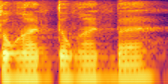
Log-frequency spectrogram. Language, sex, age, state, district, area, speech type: Manipuri, male, 45-60, Manipur, Imphal West, urban, spontaneous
